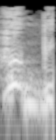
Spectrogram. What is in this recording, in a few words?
voice female effort jump action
